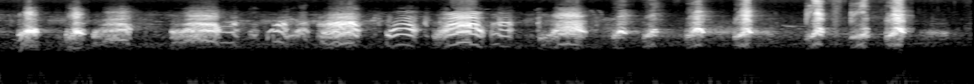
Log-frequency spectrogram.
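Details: Black-crowned night heron: a dense run of harsh squawks and nasal, honking croaks, some overlapping, coming roughly once a second.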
